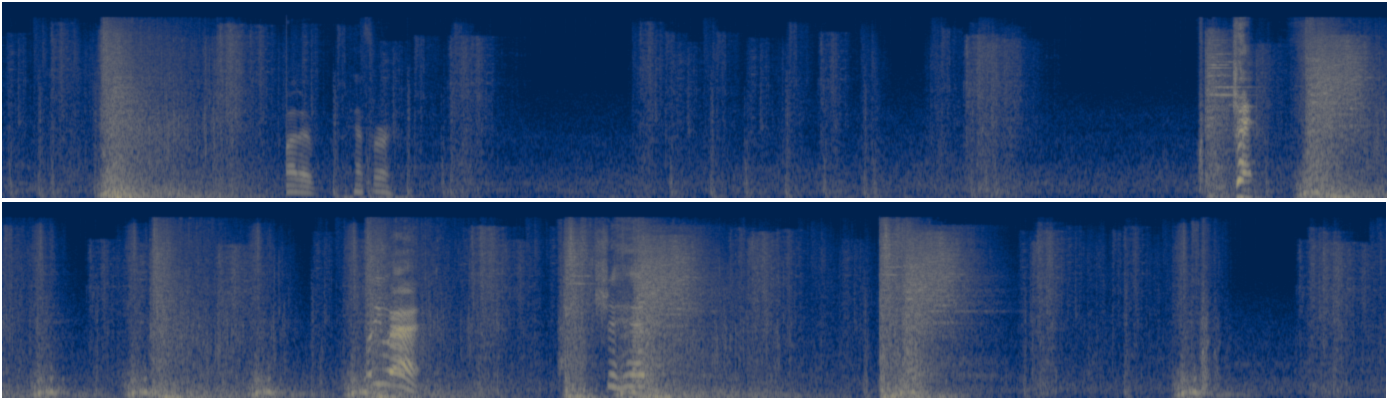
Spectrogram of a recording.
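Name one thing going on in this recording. A heavy sword swings and strikes with loud whooshes and thuds.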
